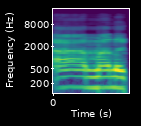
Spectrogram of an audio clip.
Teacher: di awal kata ini kita panjangkan satu Alif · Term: mad badal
